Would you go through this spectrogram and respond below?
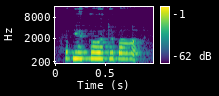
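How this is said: It is said in a high-pitched voice. "having a high-pitched female voice"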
